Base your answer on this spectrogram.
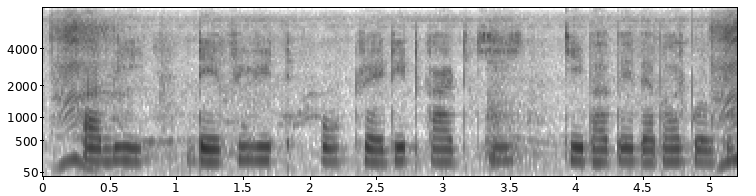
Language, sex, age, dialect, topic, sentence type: Bengali, female, 18-24, Rajbangshi, banking, question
